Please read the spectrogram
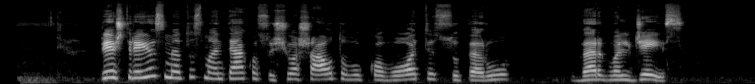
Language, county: Lithuanian, Klaipėda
